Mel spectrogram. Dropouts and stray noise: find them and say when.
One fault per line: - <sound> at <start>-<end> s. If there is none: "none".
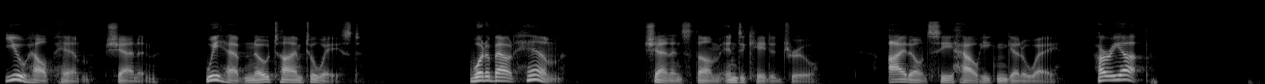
none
